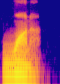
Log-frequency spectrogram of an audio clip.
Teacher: instead of saying want to as two separate words, singers will often sing wanna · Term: connected speech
